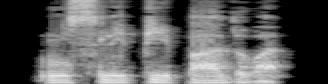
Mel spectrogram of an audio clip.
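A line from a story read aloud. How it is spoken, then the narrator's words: Growling. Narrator (Russian): Рычание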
